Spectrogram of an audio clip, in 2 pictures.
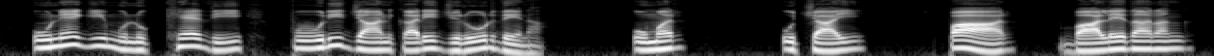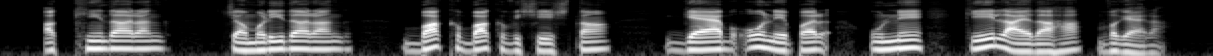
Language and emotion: Dogri, neutral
